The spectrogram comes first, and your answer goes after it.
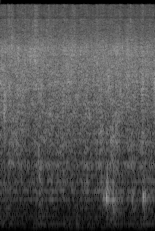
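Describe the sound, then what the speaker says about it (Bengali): Spices with turmeric and chili powder are lightly fried in a pan, making a soft, steady sizzling hiss with a couple of faint pops. "এখন হালকা একটু ভেজে নেব।"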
